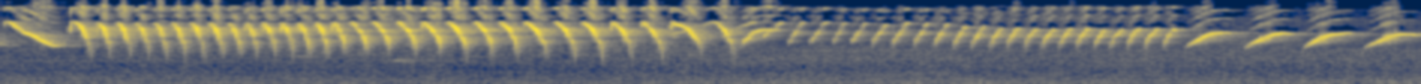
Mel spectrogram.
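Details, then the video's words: Local canary (kenari lokal) singing: a fast rolling trill of high downward-sweeping notes, several per second, then a lighter buzzy trill and spaced slurred whistles near the end. "kenari loper suara asli nembak ngerolll"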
